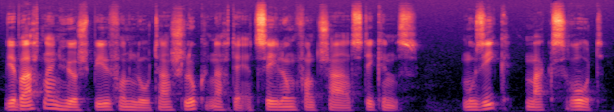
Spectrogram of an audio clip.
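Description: A man's voice: sits low, unhurried, darkish tone. A man working as a radio announcer, formally reading scripted credits.

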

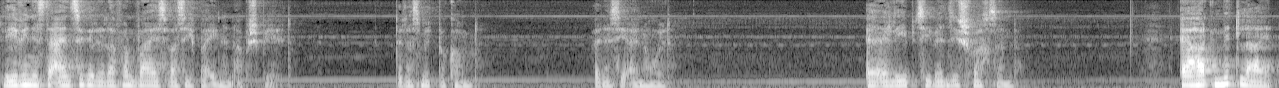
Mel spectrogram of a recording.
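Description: An actor playing a relentless, accusing interrogator in a German radio drama, speaking in short pointed phrases. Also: male voice, mid-range voice, unhurried, pauses often, darkish tone, a little hiss or hum, natural voice. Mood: probing, controlled.

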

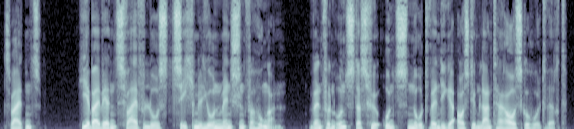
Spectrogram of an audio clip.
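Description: Male official: detached, clipped document read, gravelly, dry radio docudrama sound. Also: lowish voice, animated, normal speed, no room sound. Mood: cold, detached. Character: cold bureaucratic official reading a secret memo.

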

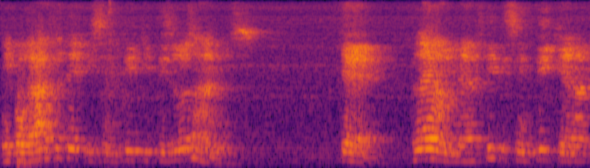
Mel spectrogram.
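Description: Male lecturer, high and very animated voice, emphatic explainer with halting self-corrections, roomy live-hall sound. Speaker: history lecturer. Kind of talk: public lecture, semi-improvised explaining. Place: lecture hall, speaking to an audience. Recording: very echoey hall, distant mic, faint noise.

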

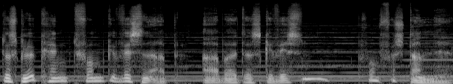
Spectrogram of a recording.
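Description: A man narrating a literary radio play in a measured, dramatic storytelling manner. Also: medium pitch, wildly swooping pitch, gravelly, exaggerated voice. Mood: grave narration. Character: literary narrator telling of a poor dreaming artist. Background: music.

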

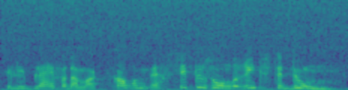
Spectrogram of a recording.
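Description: A woman's voice: high voice, lively intonation, quick pace. An actress playing an indignant, self-satisfied woman crime novelist in a radio play, scornful and argumentative. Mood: indignant, accusing. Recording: tinny, noisy old radio play recording.

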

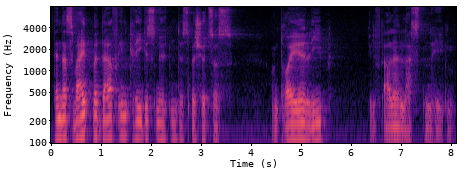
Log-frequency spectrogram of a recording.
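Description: An actor playing an old, pious peasant father, brooding and anxious, declaiming classical verse solemnly in a radio drama. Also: fairly low pitch. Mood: grave, solemn.

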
